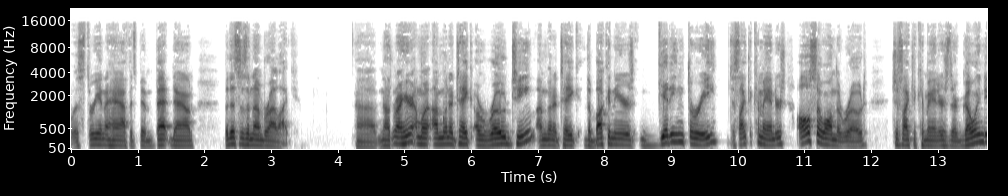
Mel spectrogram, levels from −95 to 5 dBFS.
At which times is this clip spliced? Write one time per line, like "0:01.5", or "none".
0:04.8
0:10.8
